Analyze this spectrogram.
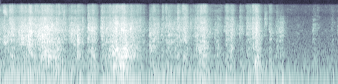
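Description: Dry rustling and crackling close to the microphone, thinning out and stopping about five and a half seconds in.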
